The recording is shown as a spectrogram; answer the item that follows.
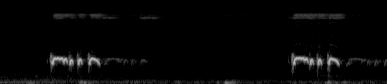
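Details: Local zebra dove singing in full ngayer style, used as a lure to prompt other doves to answer: two phrases of quick, clipped mellow coos followed by a softer drawn-out trailing coo, about two and a half seconds apart.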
